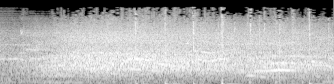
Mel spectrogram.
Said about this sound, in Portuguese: Nas bancadas, as claques não faltam à festa.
